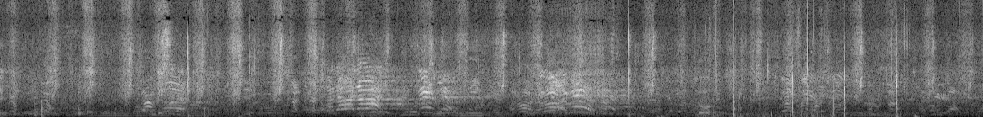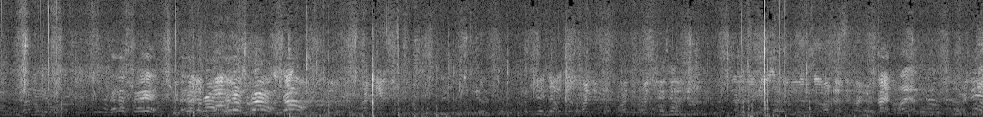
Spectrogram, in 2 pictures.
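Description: Footballers shouting and calling to each other on the pitch during open play, in several bouts, with the sharp thud of the ball being kicked now and then.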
